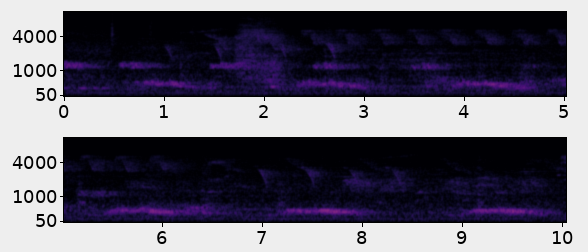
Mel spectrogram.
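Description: Faint background birdsong: one bird gives low notes repeated about once a second, while others call higher, one in a fast run of high notes, about four a second, through the first half.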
